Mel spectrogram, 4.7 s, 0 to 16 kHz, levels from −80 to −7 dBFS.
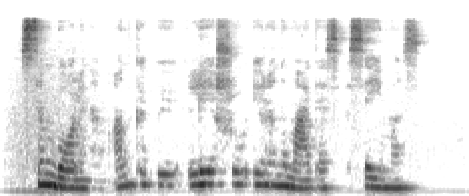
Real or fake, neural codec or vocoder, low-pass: real; none; 10.8 kHz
